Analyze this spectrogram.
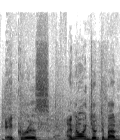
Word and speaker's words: Icarus: Icaros? As in Icarus?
